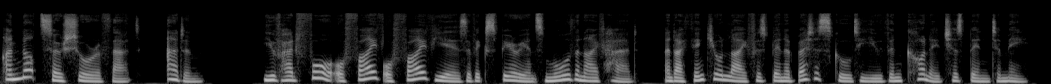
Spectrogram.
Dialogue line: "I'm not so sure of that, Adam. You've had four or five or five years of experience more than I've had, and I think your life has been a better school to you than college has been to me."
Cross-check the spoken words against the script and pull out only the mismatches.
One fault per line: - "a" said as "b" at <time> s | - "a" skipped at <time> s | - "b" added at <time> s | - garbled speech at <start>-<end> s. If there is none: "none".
none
